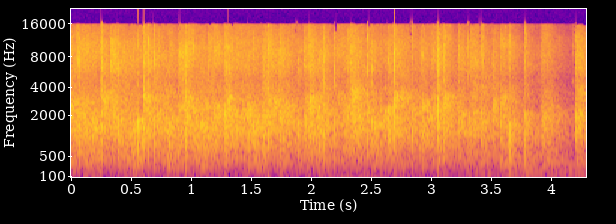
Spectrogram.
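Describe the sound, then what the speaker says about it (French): Church audience applauding their leader, sustained dense clapping that stays loud and even, tapering slightly near the end. "Est-ce qu'on peut applaudir notre responsable?"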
